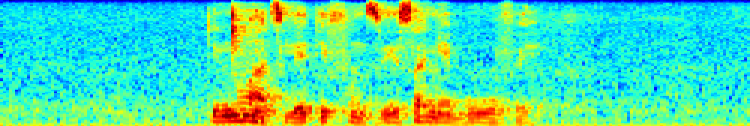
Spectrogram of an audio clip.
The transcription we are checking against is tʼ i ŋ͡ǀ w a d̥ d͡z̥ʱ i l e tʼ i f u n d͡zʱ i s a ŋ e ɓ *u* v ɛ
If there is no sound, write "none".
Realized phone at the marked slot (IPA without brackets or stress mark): uː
